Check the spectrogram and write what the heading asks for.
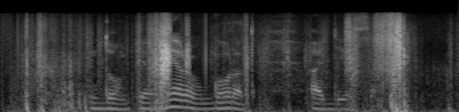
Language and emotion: Russian, neutral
